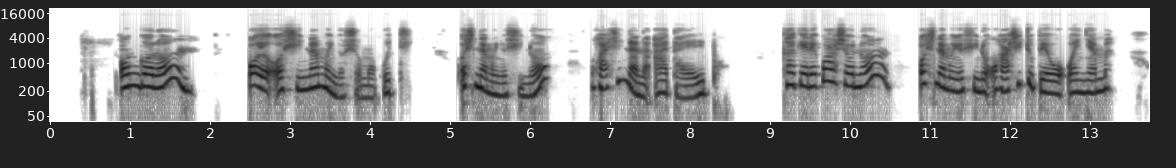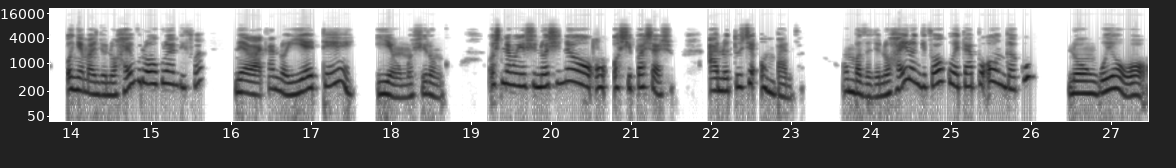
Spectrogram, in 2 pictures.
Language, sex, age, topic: Oshiwambo, female, 18-24, agriculture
